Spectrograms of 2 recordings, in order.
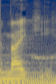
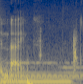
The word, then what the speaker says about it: Nike: And I had these photos that I found from Nike, or Nike, however you pronounce it. I'm Jamaican, so we say Nike, right?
